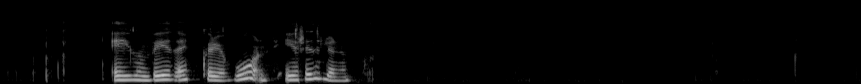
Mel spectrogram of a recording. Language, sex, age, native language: Icelandic, female, 40-49, Icelandic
